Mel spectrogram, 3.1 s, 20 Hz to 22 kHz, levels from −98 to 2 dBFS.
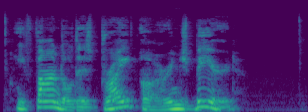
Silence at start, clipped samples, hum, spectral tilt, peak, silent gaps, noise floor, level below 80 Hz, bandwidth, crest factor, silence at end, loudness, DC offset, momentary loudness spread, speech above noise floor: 0.15 s; under 0.1%; none; -7 dB/octave; -16 dBFS; none; -79 dBFS; -68 dBFS; 11.5 kHz; 18 dB; 0.75 s; -33 LUFS; under 0.1%; 7 LU; 46 dB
